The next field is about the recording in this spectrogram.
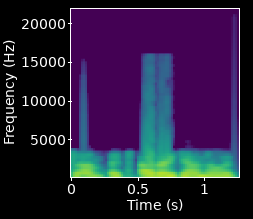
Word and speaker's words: Arellano: It's Arellano. It's a Spanish pronunciation.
